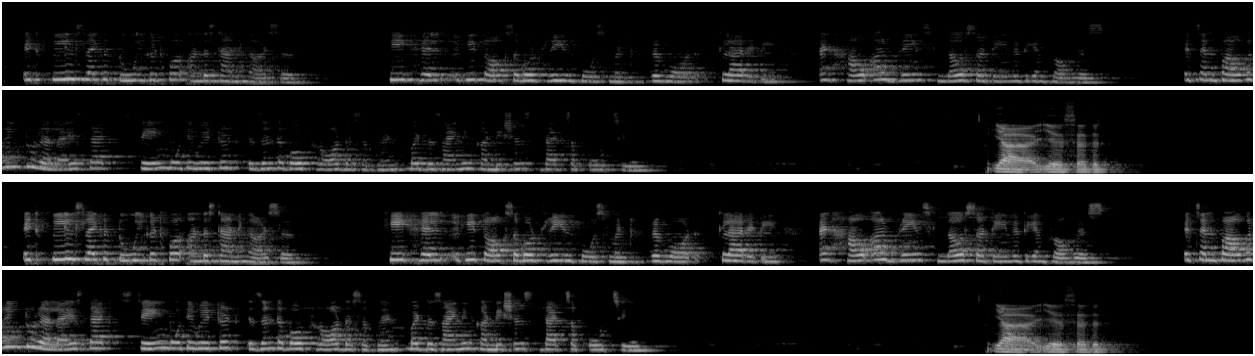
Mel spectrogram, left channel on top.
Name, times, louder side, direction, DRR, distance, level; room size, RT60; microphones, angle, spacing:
voice 1, 0.2-3.0 3.9-7.9 8.2-11.0 11.8-19.0, right 4 dB, 70° right, 0.4 m, -31 dB
voice 2, 22.4-23.5, left 1 dB, 10° left, 0.5 m, -28 dB
10.5 x 6.9 x 6.0 m
head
